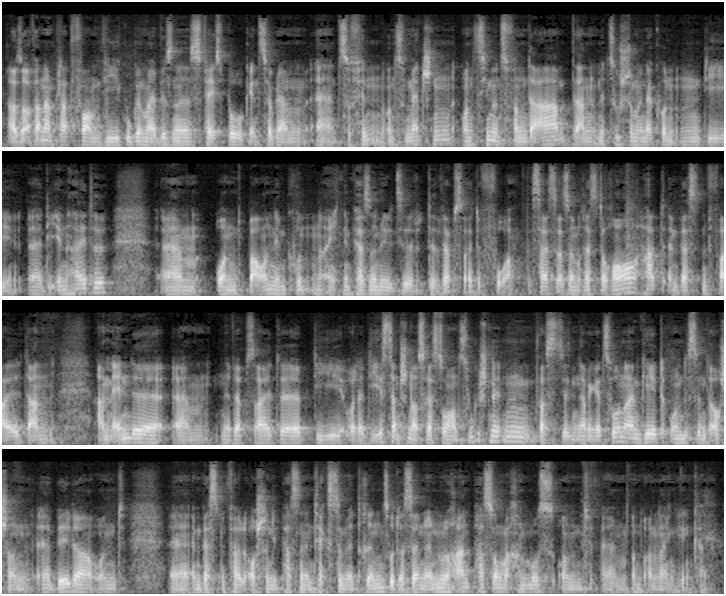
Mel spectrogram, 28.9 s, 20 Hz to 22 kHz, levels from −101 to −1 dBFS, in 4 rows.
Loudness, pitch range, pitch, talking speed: -20 LUFS, 90-100 Hz, 95 Hz, 210 wpm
